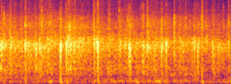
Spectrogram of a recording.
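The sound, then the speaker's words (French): Audience applause at a pitch competition event, greeting a team member who made the visuals; moderate clapping with many individual claps standing out, uneven and slightly fading toward the end. “on peut l'applaudir s'il vous plaît”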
